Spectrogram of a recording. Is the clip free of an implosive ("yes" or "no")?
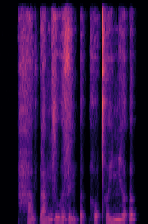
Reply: no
